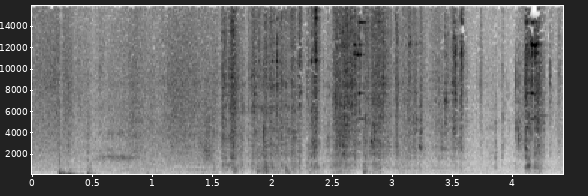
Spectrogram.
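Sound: keys jangling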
